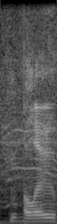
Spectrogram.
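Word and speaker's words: Bilyeu: off for BL sorry actually corrected on that SP b i l Yu pronounced blue fair enough one two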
